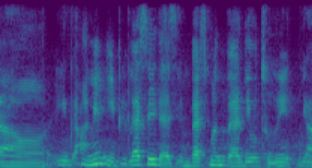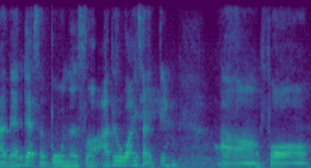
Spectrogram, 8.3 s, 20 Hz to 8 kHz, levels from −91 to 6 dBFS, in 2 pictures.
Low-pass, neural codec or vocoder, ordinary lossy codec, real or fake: none; codec, 16 kHz, 4 kbps, X-Codec, HuBERT features, trained on balanced general audio; none; fake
